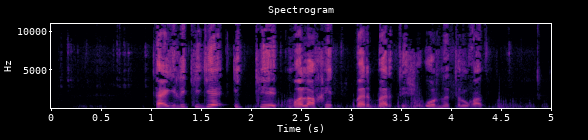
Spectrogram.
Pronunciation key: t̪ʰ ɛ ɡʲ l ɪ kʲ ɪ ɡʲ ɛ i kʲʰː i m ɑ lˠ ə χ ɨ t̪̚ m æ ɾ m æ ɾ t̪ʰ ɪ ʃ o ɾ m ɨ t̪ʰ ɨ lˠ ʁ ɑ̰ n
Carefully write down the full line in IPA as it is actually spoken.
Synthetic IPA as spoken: t̪ʰ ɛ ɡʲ l ɪ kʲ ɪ ɡʲ ɛ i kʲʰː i m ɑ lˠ ɑ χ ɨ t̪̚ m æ ɾ m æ ɾ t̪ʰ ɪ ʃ o ɾ n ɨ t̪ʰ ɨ lˠ ʁ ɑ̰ n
